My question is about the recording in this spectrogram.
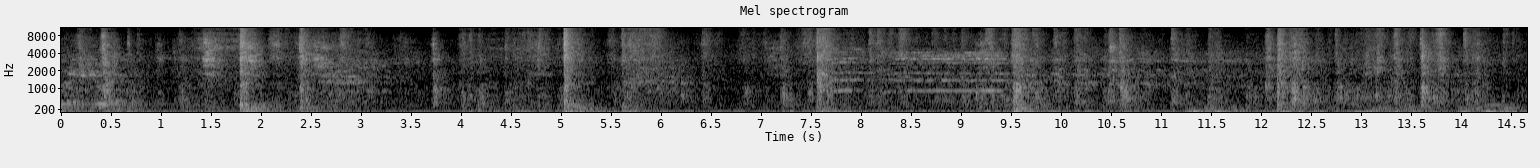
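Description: Boxing sparring: a series of sharp, irregular thumps a second or two apart from gloved punches landing.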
